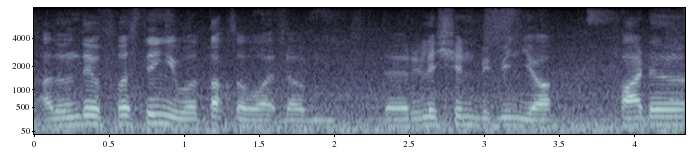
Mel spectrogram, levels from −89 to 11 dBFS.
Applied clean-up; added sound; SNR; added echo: none; none; none; none.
